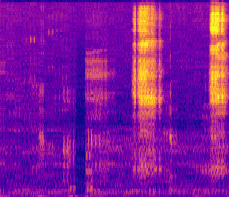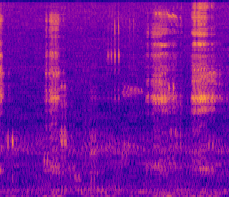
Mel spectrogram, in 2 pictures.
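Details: Slowed-down recording of an adult's sneezes: breathy build-ups leading into several forceful noisy bursts over a low continuous rumble, the stomach growling being an added sound effect; sneezing.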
